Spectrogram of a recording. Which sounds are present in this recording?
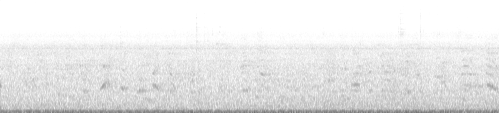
person or small group shouting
